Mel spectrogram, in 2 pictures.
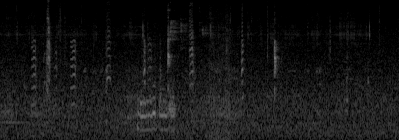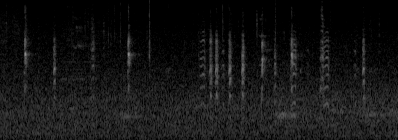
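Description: Zebra finches give short, nasal, toy-trumpet beeps, scattered irregularly and sometimes in quick bursts, over a faint steady hiss.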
